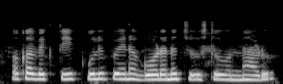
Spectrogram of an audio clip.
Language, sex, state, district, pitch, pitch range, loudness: Telugu, female, Telangana, Mahabubabad, 240 Hz, 225-250 Hz, -13 LUFS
